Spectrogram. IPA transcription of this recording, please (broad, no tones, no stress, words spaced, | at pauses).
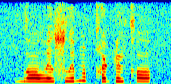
d̪ɔ βɛsʷɛbə̃ qʰoʈə̃kʰɔ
